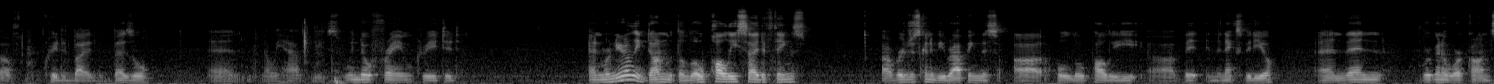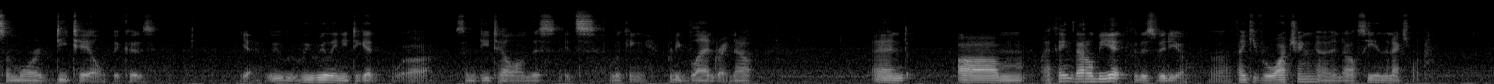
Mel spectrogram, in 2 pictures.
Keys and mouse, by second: 0.9-2.3 middle drag, 3.4-6.0 middle drag, 18.1-22.6 middle drag, 22.9 middle click, 23.0 click.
